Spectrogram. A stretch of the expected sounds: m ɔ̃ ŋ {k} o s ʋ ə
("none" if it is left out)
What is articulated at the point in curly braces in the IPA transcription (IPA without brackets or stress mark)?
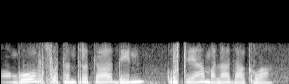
ɡ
